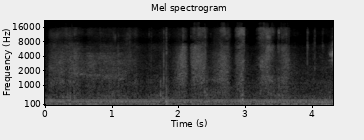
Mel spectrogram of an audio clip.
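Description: Steady rubbing of conditioner into dry, worn leather on a car seat, a soft continuous scuffing texture close by with faint rhythmic strokes and no talking.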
